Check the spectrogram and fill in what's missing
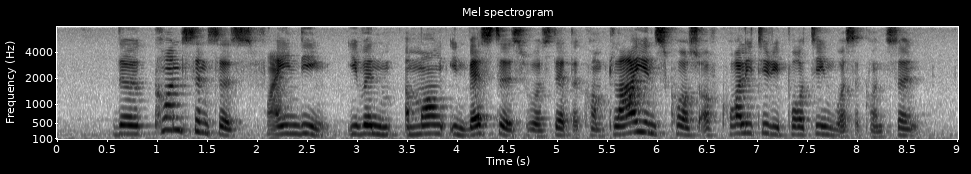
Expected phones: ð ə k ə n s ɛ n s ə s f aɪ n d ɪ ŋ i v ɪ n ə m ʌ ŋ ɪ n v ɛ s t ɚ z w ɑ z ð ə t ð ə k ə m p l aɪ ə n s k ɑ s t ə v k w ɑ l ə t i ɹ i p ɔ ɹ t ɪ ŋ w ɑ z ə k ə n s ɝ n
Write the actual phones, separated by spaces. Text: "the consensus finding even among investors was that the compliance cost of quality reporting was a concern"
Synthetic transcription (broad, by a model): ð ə k ə n s ɛ n s ə s f aɪ n d ɪ ŋ i v ɪ n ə m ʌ ŋ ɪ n v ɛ s t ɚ s w ɑ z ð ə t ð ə k ə m p l aɪ ə n s k ɑ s ə f k w ɑ l ə t i ɹ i p ɔ t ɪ ŋ w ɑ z ə k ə n s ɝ n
